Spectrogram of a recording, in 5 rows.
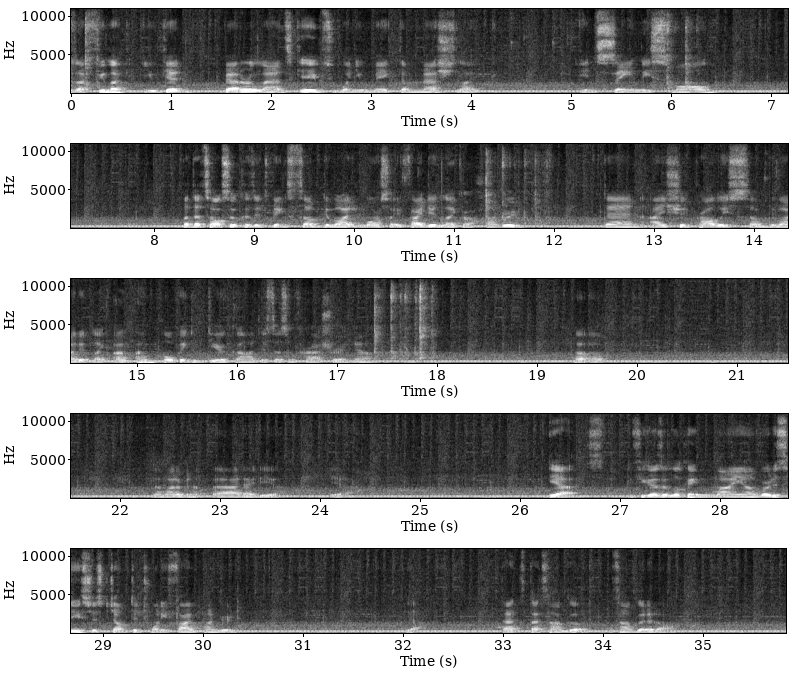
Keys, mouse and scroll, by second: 1.2-1.7 scroll up 1, 1.7-2.0 scroll up 2, 2.0 shift+middle click, 2.5 scroll down 1, 2.7-3.2 scroll up 1, 4.4 click, 7.5-8.6 scroll up 1, 8.6 middle click, 8.6-9.6 scroll up 1, 10.5 click, 12.7-13.3 scroll down 1, 14.1 click, 24.4 middle click, 24.9 scroll down 1, 30.0 middle click, 34.3 Tab, 34.3 middle click, 35.3 middle click.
